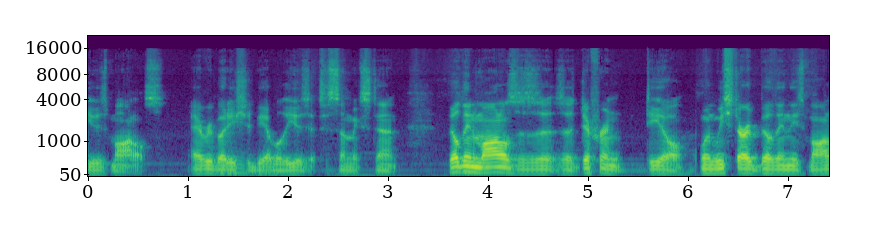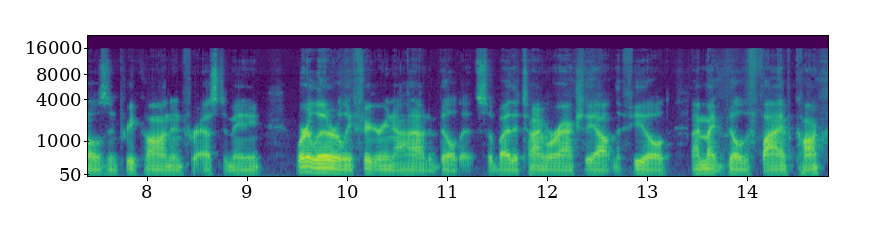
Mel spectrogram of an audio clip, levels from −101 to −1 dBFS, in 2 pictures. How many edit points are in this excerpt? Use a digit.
2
